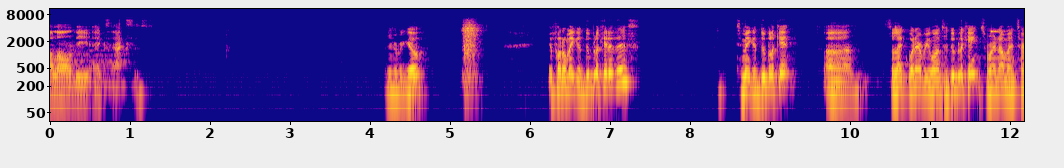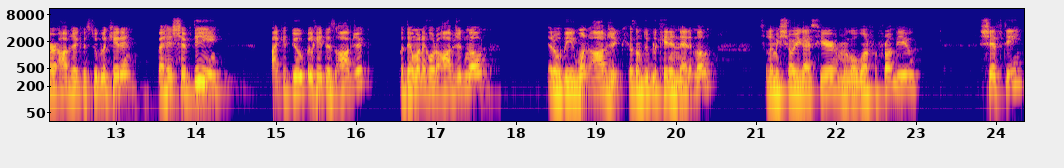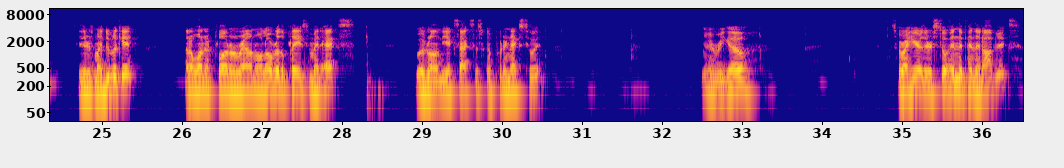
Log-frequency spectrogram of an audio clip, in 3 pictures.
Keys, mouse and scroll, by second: 2.2 middle click, 9.1-11.4 scroll down 1, 11.4 middle click, 14.9 scroll down 1, 22.1 KP_1, 23.9 shift+d, 31.6 middle click, 34.9 right click, 35.5 right click.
